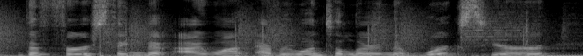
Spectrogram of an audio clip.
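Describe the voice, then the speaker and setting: Faint music plays in the background. Over it, a woman talks at a very fast pace. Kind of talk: tutorial. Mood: warm, upbeat. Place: shop.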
